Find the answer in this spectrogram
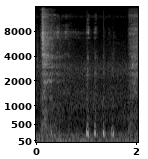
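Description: A woman giggling briefly, four short laughs about a second in, inside a car with a steady low rumble beneath.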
